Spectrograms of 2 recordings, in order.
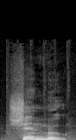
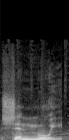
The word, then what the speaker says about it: Shenmue: And number five, Shenmue. And no, it's not Shenmue. If you pronounce it like that, it just sounds like you're doing a very, very bad Japanese impersonation.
